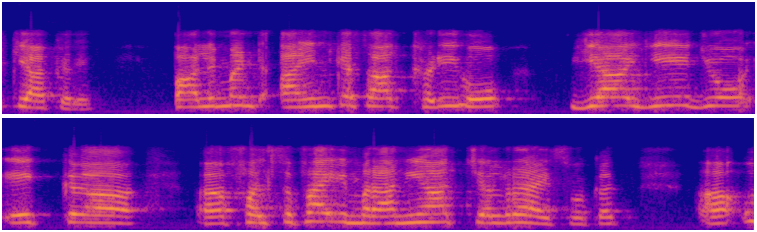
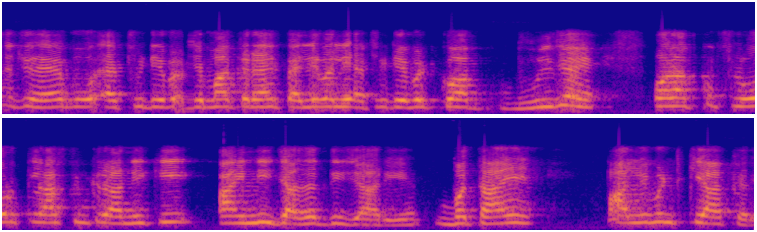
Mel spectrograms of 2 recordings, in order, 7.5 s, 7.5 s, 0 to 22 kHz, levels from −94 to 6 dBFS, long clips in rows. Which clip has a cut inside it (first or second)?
second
